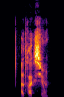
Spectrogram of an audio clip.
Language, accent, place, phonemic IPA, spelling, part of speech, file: French, France, Lyon, /a.tʁak.sjɔ̃/, attractions, noun, LL-Q150 (fra)-attractions.wav
- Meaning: plural of attraction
